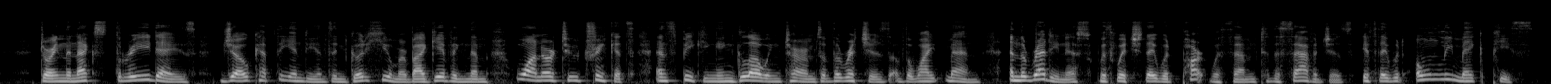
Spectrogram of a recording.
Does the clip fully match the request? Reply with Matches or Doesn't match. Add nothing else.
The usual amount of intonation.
Doesn't match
